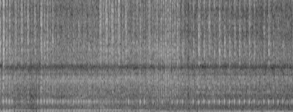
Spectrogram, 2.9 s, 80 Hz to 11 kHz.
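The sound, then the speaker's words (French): A vintage Swiss Universal motorcycle engine from Lucerne, one of a pair from 1929 and 1935, runs loud, its low thudding pulses speeding up into a rapid, steady putter as it revs, with a broad mechanical rattle above. “Ce sont deux motos de Suisse. Ça, c'est un de l'année 29 et celui-là, c'est de l'année 35.”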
